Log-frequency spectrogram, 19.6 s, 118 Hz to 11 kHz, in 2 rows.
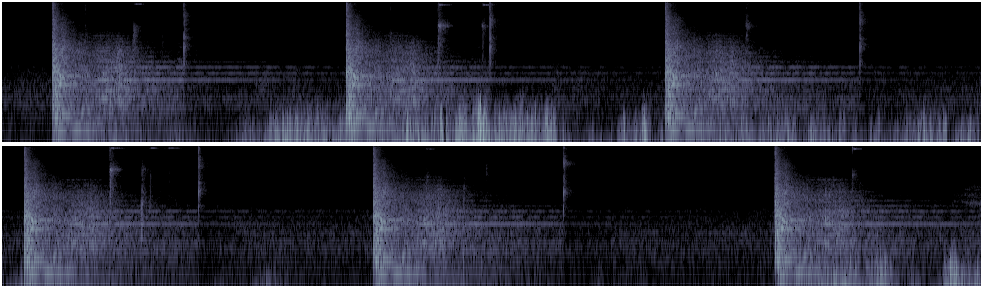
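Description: Six sharp shots from a small Sig Sauer P365 pistol at a shooting range, spaced a few seconds apart, each a loud crack with a bright metallic ring and a quick decaying tail, and no voices.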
